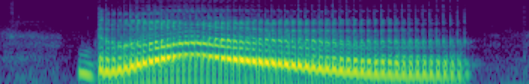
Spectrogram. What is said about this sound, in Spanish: Por ejemplo, un ejercicio que va muy bien para relajarte y además eh, ir calentando y preparando tu voz es el famosísimo lip bubble, que involucra aire y sonido y además te hace ser consciente de la velocidad del aire.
